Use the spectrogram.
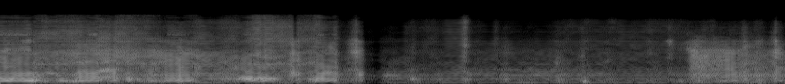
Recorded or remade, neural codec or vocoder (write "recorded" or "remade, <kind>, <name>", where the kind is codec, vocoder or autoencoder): remade, vocoder, Vocos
